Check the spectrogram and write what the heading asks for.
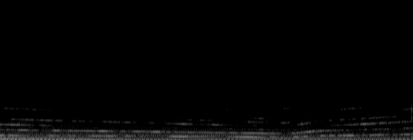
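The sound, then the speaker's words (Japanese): A loud police car siren wails steadily on a highway right beside the room it is heard from, its pitch sliding and dipping about two seconds in, with no voices over it. “ちょうど、うん、あれだねパトカーが来てそう すごいそう僕 僕の部屋の高速道路のすぐそこにあって、めっちゃ聞こえるのよ。”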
